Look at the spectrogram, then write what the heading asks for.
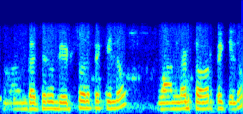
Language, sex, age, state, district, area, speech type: Sindhi, male, 18-30, Gujarat, Kutch, urban, conversation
